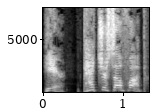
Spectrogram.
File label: health, male; Source Engine; video game; npc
